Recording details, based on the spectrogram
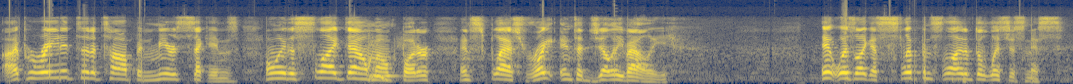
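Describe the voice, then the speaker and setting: A man's voice: high voice, big pitch swings, measured pace, a bit bright, lo-fi sound. A young man giving a mock-dramatic reading of a fanfic on a livestream, with a theatrical, sweeping storyteller delivery. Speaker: reader on a livestream.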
